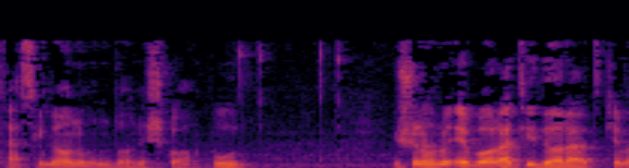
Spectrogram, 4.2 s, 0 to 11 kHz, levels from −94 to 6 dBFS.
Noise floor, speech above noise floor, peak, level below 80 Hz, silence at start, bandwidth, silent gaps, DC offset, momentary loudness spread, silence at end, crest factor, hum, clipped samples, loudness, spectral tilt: -55 dBFS; 22 dB; -16 dBFS; -68 dBFS; 0 s; 8.8 kHz; none; under 0.1%; 22 LU; 0 s; 18 dB; none; under 0.1%; -34 LUFS; -5 dB/octave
